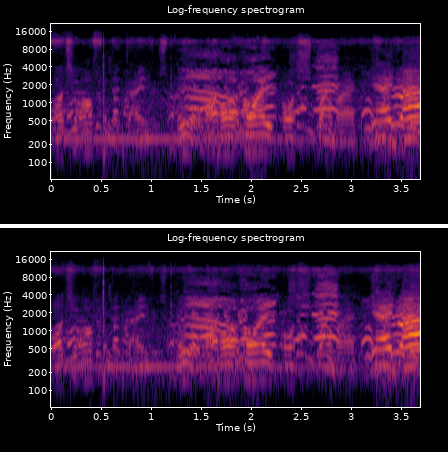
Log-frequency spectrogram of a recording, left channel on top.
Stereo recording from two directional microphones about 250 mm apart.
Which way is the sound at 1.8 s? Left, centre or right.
Centre.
